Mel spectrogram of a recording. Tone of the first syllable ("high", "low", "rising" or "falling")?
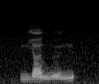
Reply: falling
